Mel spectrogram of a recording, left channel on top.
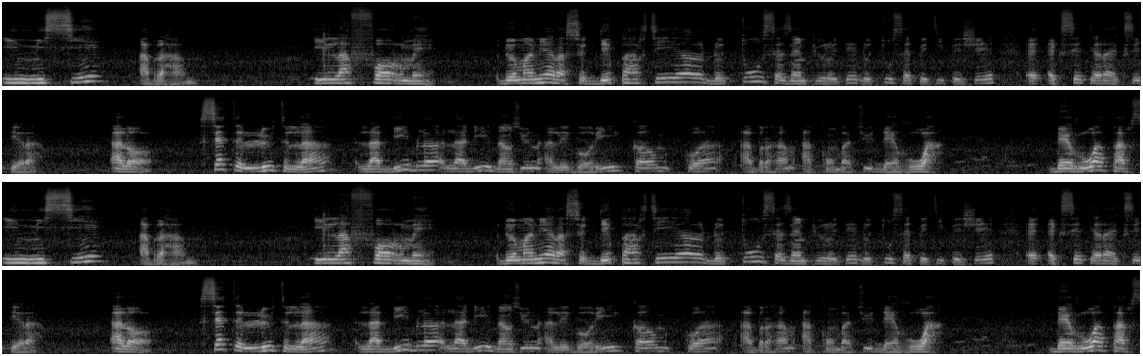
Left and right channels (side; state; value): both; identical; correlation 1.00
